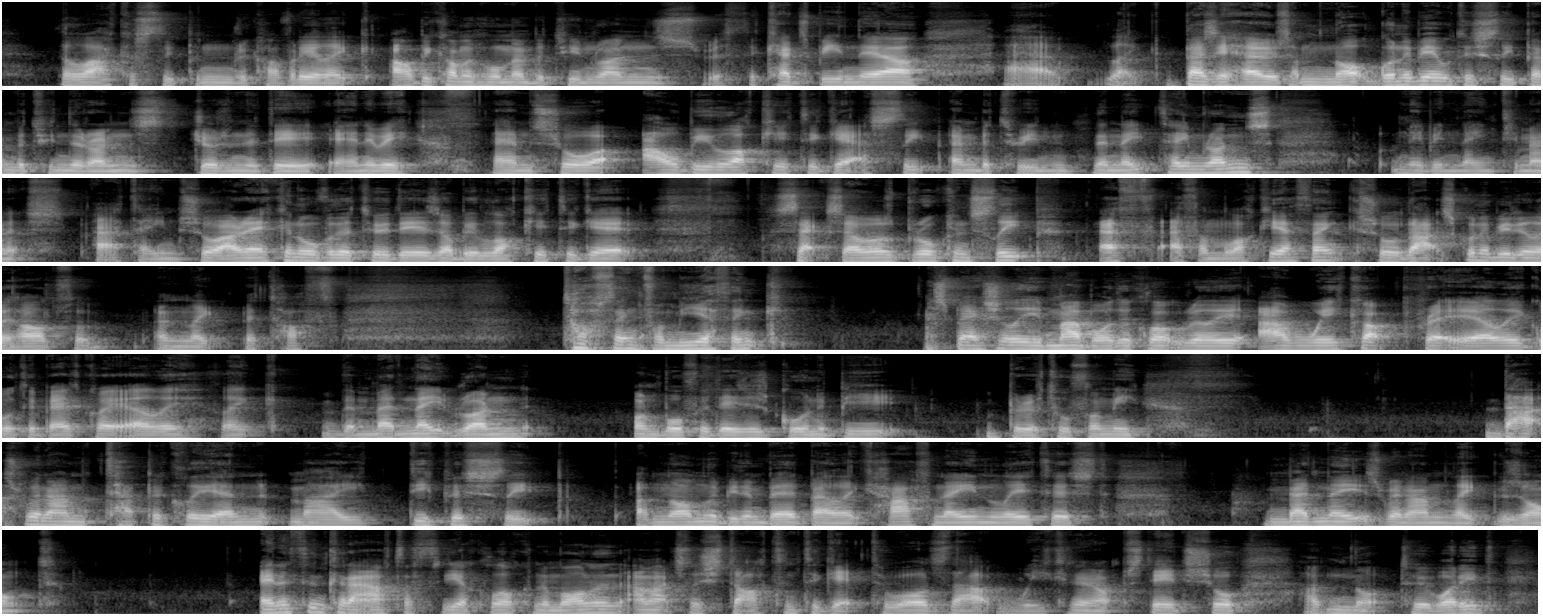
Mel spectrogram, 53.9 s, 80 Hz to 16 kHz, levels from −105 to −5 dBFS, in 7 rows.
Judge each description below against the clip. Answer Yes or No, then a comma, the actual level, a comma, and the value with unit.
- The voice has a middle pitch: No, low, 105 Hz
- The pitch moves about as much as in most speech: No, narrow, 2.0 semitones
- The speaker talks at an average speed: Yes, average, 195 wpm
